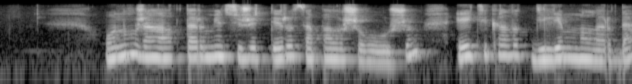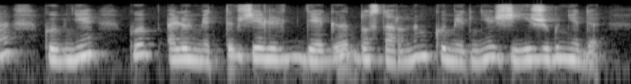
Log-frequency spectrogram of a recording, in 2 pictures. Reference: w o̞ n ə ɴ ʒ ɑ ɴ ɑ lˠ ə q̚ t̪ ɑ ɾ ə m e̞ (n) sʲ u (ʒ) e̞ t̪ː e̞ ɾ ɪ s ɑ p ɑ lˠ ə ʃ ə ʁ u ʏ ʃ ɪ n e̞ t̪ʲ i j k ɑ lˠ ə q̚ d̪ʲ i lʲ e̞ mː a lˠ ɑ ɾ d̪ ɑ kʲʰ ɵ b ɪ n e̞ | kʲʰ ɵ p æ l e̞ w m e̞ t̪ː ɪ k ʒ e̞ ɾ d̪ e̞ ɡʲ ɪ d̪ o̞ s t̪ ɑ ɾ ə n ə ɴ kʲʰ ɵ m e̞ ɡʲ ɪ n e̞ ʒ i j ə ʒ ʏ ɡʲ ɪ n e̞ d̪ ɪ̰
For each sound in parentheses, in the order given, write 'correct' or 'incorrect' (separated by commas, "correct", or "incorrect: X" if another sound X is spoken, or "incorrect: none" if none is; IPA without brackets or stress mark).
correct, correct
